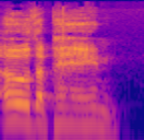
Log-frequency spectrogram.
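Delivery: put-on British accent. Acting out a character who tries to be like a classically trained actor, Kelsey Grammer faux British accent. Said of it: "a Kelsey Grammer faux British accent".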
